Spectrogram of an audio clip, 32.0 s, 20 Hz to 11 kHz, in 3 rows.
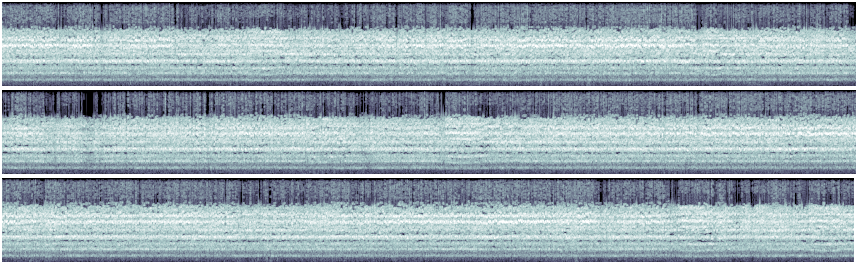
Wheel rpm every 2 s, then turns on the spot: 230, 230, 230, 230, 230, 230, 230, 230, 230, 240, 230, 240, 230, 230, 230, 230.
none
